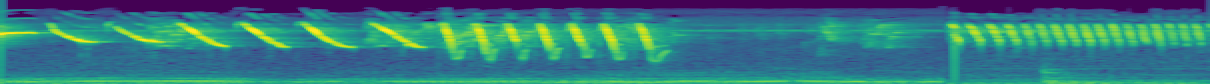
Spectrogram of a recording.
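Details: Lure song of a constantly singing canary meant to set other canaries singing: a series of down-slurred whistled sweeps about three per second, then sharper deep-dropping notes, a short pause, and a fast buzzy high trill, with a low hum beneath.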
